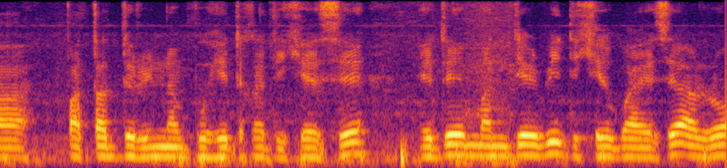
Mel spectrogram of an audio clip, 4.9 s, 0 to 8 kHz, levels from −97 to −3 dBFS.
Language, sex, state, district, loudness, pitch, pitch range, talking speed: Nagamese, male, Nagaland, Kohima, -16 LUFS, 130 Hz, 125-145 Hz, 175 wpm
